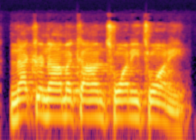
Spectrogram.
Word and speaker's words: Necronomicon MMXX: Um, it's Necronomicon MMXX, which is pronounced Necronomicon 2020. It's Roman numerals.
